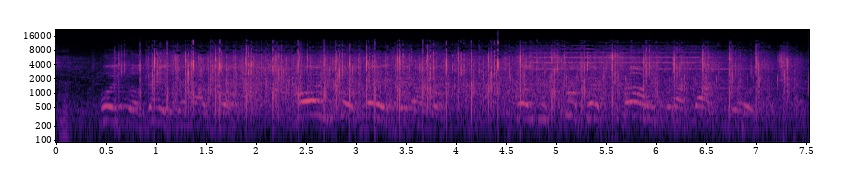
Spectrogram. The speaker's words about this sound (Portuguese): Aqui está o senador humilde, um homem do povo, um brasileiro, que se levanta neste momento, representando o seu estado, o estado do Pará, para lhe aplaudir mais uma vez de pé, senador Aécio Neves.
